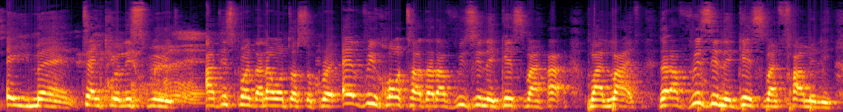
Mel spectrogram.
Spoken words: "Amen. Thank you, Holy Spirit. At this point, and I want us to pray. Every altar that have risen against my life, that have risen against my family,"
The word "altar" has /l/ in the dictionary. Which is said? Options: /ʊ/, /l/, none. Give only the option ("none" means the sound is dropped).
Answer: none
